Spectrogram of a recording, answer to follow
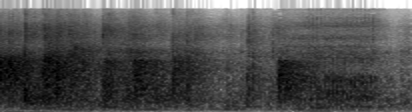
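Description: Audience applauding in a hall, the clapping dying away after about a second, with a short last flurry just before it stops.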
